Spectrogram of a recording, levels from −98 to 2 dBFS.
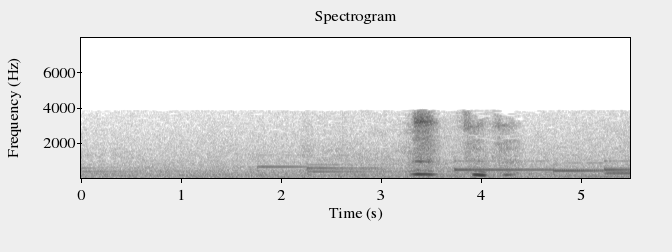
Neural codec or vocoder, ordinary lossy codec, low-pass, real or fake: none; AAC, 16 kbps; 7.2 kHz; real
